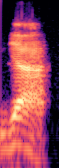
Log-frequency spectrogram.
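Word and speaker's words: Iah: So the I is really a Y.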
